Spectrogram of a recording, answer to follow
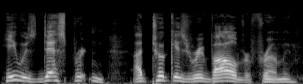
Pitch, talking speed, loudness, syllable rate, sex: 140 Hz, 200 wpm, -19 LUFS, 5.7 syllables/s, male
